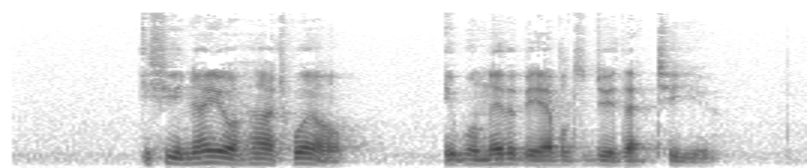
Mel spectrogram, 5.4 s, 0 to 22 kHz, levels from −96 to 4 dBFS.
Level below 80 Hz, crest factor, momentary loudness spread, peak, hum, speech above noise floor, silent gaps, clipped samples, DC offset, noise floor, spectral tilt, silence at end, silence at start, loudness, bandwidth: -82 dBFS; 18 dB; 14 LU; -16 dBFS; none; 38 dB; none; under 0.1%; under 0.1%; -69 dBFS; -5.5 dB/octave; 0.65 s; 0.95 s; -32 LUFS; 16 kHz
